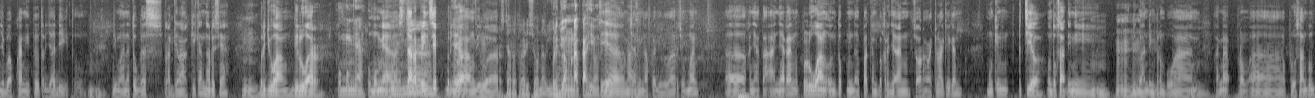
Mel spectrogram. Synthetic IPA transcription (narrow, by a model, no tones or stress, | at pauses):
ɲəbap̚kanit̪ut̪ərd͡ʒadiɡit̪udimanat̪uɡasla̰kilakikanɦaɾusɲa | bərd͡ʒuaŋdiluar | umumɲaumumɲasət͡ʃaɾapɾinsɪp̚bərd͡ʒuaŋdiluarsət͡ʃaɾat̪ɾadisionalbərd͡ʒuaŋmənaf̚kaɦimasijaməɲt͡ʃaɾinafkadiluart͡ʃuman | əkəɲat̪a̰ʔanɲakanpəluaŋunt̪ʊk̚məndapat̪̚kanpəkərd͡ʒaʔansəoɾaŋlakilakikan | muŋkɪnkət͡ʃɪlunt̪ʊksaːt̪ini | dibandɪŋpəɾəmpuankaɾənapəpəɾusaɦanpʊn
